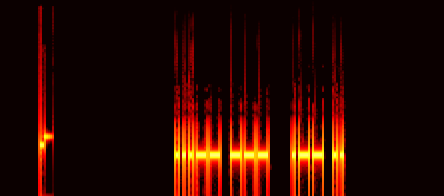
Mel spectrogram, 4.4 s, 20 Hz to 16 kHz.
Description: Morse code, heard as a keyed tone, about 34 wpm, 700 Hz. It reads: 3O WI
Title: Winter Field Day Exchanges 35wpm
